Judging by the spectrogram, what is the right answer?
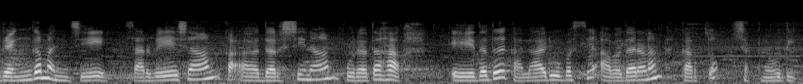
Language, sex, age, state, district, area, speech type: Sanskrit, female, 18-30, Kerala, Thrissur, urban, spontaneous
